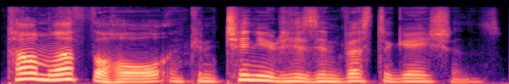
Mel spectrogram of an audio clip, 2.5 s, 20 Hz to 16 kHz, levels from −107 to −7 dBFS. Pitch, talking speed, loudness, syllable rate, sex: 160 Hz, 190 wpm, -18 LUFS, 5.6 syllables/s, male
